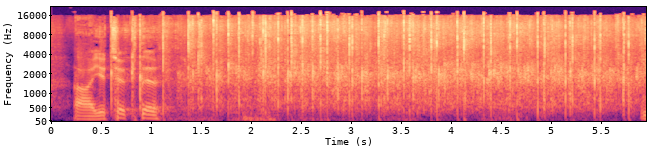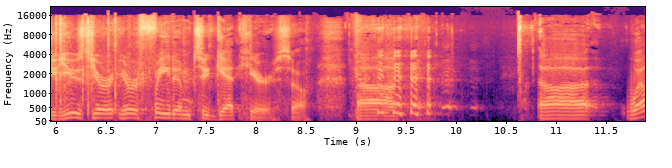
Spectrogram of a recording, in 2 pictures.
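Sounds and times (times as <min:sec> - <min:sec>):
speech: 0:00.2 - 0:02.2, 0:05.9 - 0:09.8, 0:10.8 - 0:11.8
audience applause: 0:00.8 - 0:07.6
laughter: 0:08.9 - 0:10.3.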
